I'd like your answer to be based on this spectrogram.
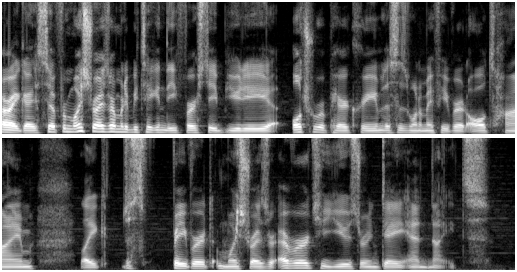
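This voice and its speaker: Over music in the background, a man speaks at a fairly quick pace and medium pitch. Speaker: beauty vlogger. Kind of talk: tutorial. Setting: at home, early morning.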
